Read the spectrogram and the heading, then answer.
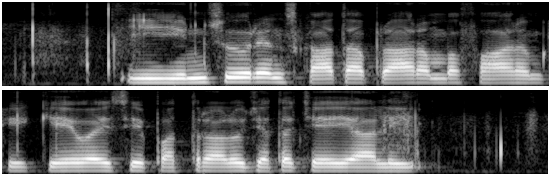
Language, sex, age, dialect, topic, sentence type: Telugu, male, 18-24, Southern, banking, statement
